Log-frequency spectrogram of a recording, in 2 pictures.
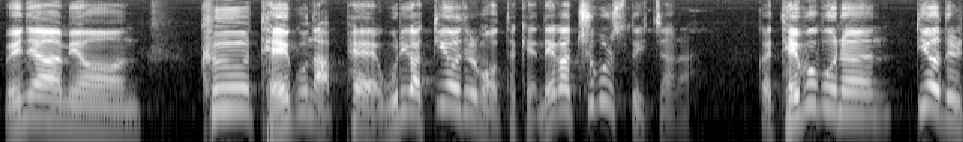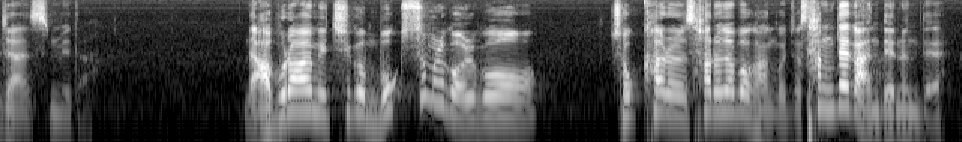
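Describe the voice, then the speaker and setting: Lively high-voiced male pastor preaching. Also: fairly quick. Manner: animated storytelling, acts out quoted voices. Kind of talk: Sunday sermon.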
